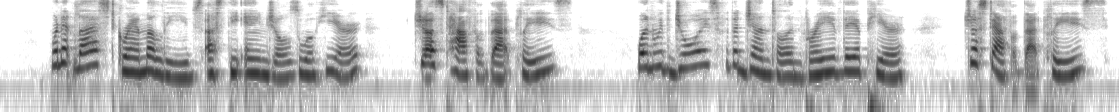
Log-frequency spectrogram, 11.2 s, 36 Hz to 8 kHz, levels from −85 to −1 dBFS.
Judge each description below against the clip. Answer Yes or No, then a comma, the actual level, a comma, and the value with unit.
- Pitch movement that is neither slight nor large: Yes, average, 4.8 semitones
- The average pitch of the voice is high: Yes, high, 235 Hz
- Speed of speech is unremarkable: Yes, average, 160 wpm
